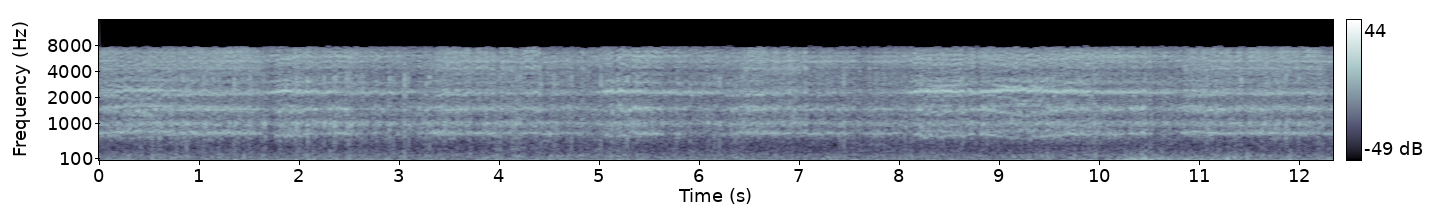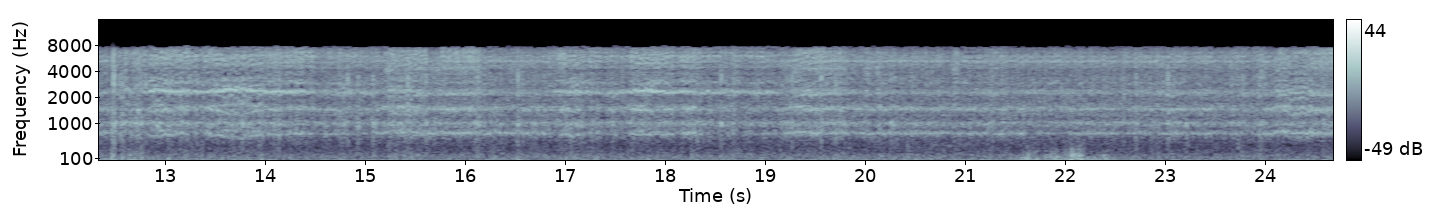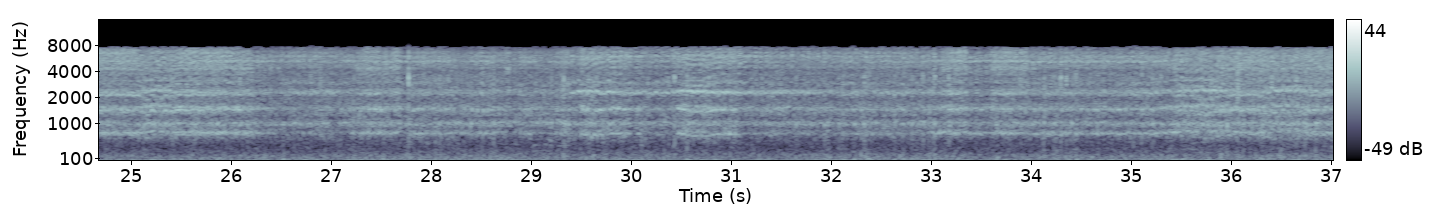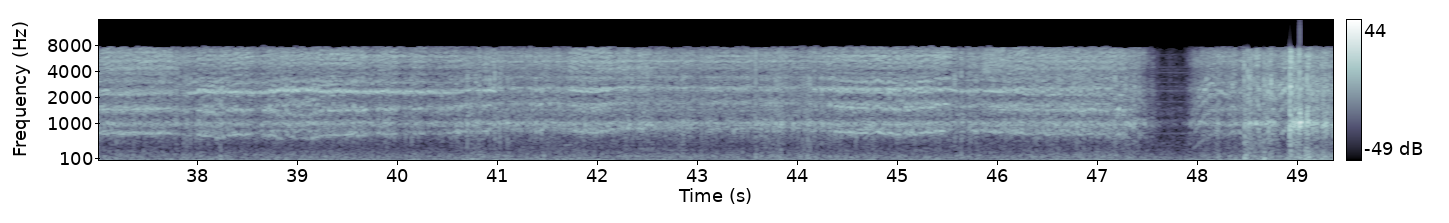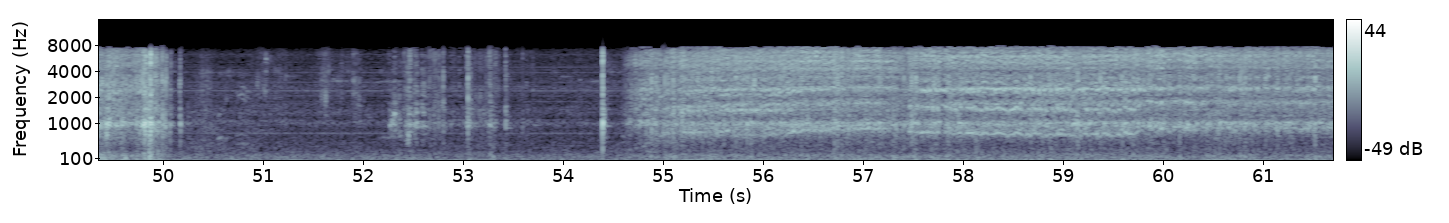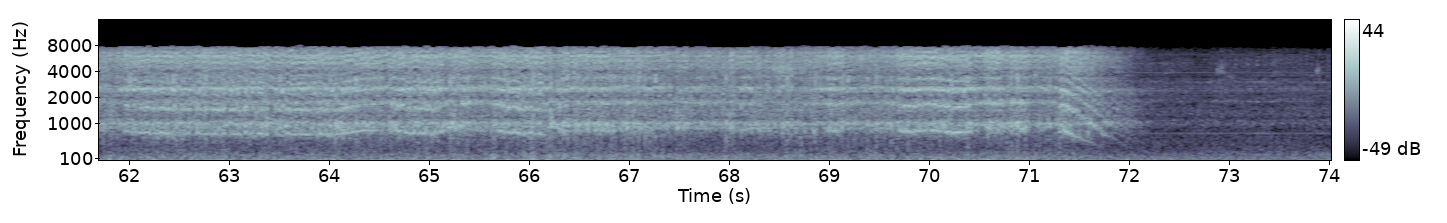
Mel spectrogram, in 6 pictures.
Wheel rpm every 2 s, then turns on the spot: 200, 200, 200, 200, 200, 200, 200, 200, 200, 200, 200, 200, 190, 200, 200, 200, 200, 200, 190, 190, 220, 230, 220, 150, 160, 0, 0, 130, 220, 220, 230, 210, 220, 230, 230, 190, 0.
none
